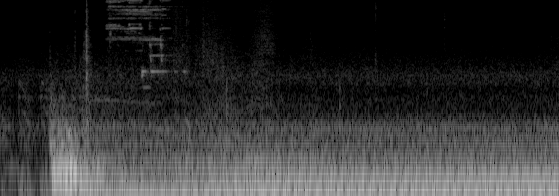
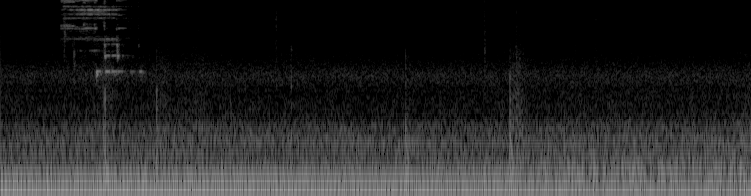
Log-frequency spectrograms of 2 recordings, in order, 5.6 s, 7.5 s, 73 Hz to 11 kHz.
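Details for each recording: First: 2010 VW Golf GTI cold start idle, uneven loping rumble with irregular pulses, misfiring more noticeable when cold; engine light flashing, sometimes EPC light, running poorly, trouble codes stored. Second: 2010 VW Golf GTI after the misfire repair, idling while warming up with misfire recognition enabled: low, even idle rumble holds steady without stumbles or skips; running smoothly with no misfire.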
